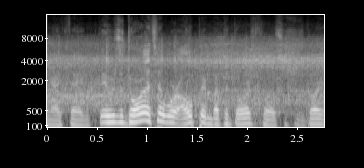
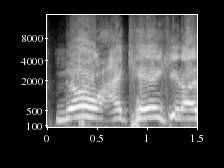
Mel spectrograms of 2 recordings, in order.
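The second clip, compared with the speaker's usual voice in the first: loud, high, drawn-out retort; slow, high mock yell; mock protest; 6 semitones higher, 9 dB louder, slower than usual. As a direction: act out an exasperated refusal. Acting out the quarrel.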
